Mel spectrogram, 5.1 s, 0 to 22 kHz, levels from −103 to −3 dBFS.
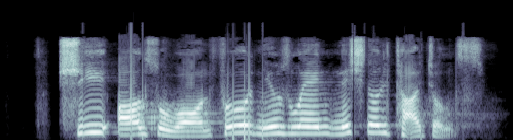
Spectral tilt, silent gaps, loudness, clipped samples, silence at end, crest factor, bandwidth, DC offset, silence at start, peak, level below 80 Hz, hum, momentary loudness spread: -3.5 dB/octave; none; -12 LUFS; under 0.1%; 0.35 s; 12 dB; 7.8 kHz; under 0.1%; 0.6 s; 0 dBFS; -48 dBFS; none; 13 LU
